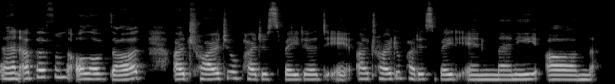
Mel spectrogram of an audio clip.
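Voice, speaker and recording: A woman speaks at a moderate pace with a dark, mellow tone and a fairly high pitch. The recording is very clean, with a silent background. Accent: Burmese. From Myanmar. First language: Burmese. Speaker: university student. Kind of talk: self-introduction video. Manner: halting, many fillers.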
